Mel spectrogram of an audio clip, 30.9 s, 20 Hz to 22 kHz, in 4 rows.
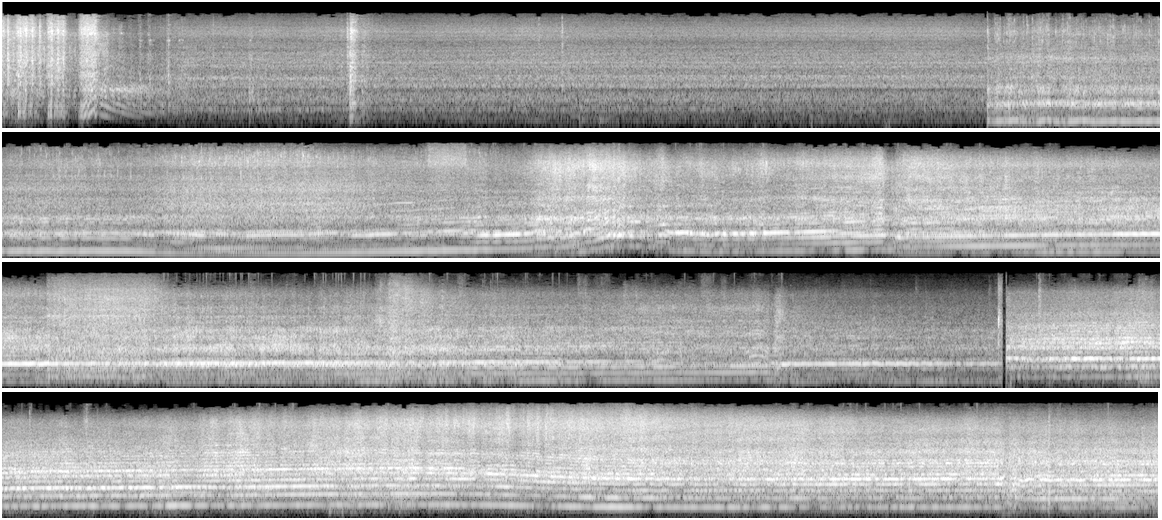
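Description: Honda V8 engine of an IndyCar coming in suddenly about six seconds in. Its note dips low, then sweeps sharply up as the car pulls away, and holds a steady, slowly rising pitch. From about 22 seconds a louder steady engine note carries on, dropping slightly near the end.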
